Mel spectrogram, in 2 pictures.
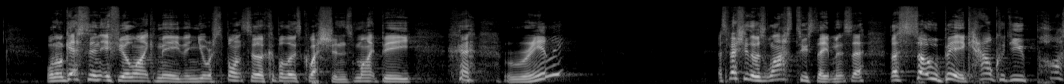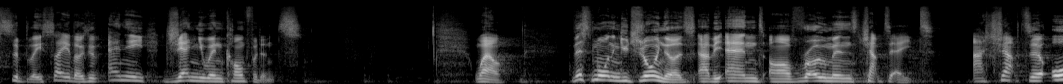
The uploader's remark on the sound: Sunday morning sermon preached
